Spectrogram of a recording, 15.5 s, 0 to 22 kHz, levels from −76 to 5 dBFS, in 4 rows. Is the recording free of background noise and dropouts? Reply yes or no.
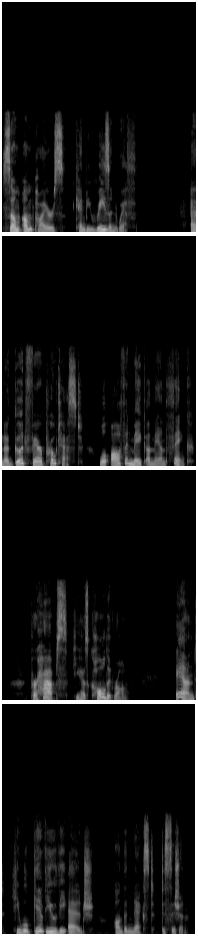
yes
